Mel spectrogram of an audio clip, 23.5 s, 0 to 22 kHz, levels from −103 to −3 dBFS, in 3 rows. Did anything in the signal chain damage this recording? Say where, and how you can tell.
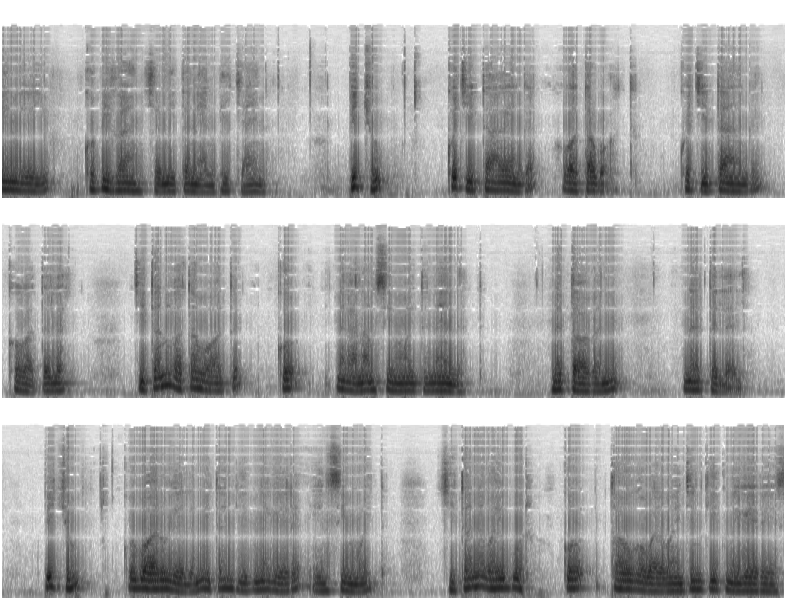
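Yes. A steady buzz at 86.1 Hz runs through the whole clip, and the speech drags at 0.938 times normal speed with its timbre unchanged. This is a block size mismatch (padded) at the driver or buffer stage. Each 512-sample read receives a shorter block, and zeros fill the remainder.

The speech is also hissy and grainy, with blurred consonant attacks and nothing above 14.2 kHz throughout. This is likely Vorbis compression at the codec stage, at a low bitrate around 41 kbps. Coarsely quantised treble turns fine detail into noise, and the cut-off removes the top band.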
